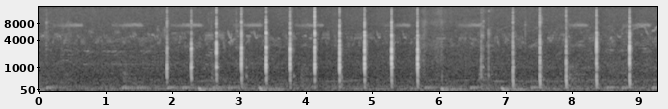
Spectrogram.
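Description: A hammer pounding the tops of bamboo stakes to drive them into the ground: a run of sharp knocks, about two or three a second, starting about two seconds in.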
